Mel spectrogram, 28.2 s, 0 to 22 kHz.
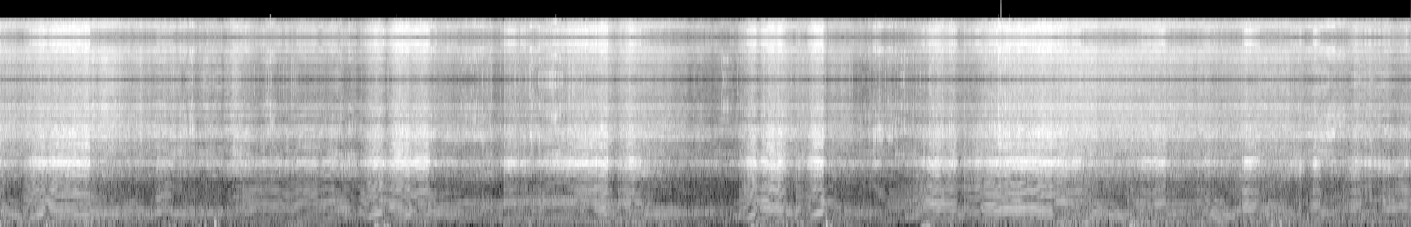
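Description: Honda CRF250R's single-cylinder four-stroke engine, heard up close from a camera on the bike, revving up and dropping back over and over as the rider accelerates, shifts and rolls off around a motocross track.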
